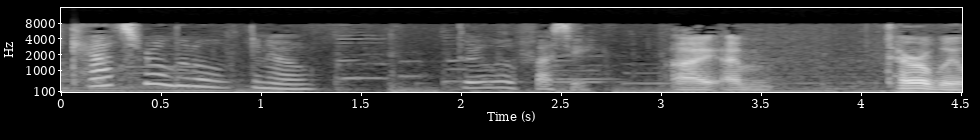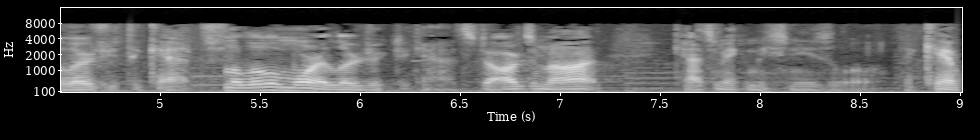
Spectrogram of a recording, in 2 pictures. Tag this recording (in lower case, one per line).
music
speech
